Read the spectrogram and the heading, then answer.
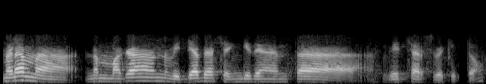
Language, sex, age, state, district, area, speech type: Kannada, male, 18-30, Karnataka, Chitradurga, urban, conversation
